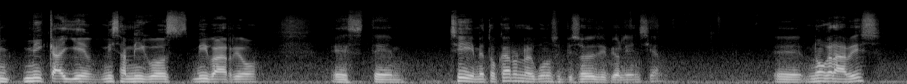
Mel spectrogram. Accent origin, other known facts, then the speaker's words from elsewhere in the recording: Mexico; Triste en mi país es que la corrupción y la impunidad que retrata la novela sigan sigan ahí empapando el sistema político y social de México.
